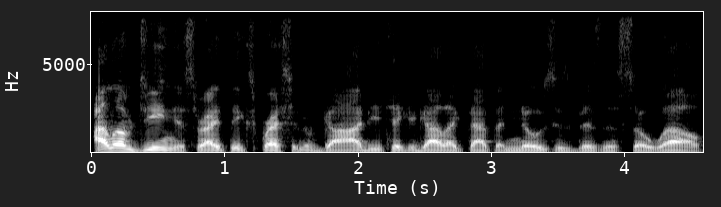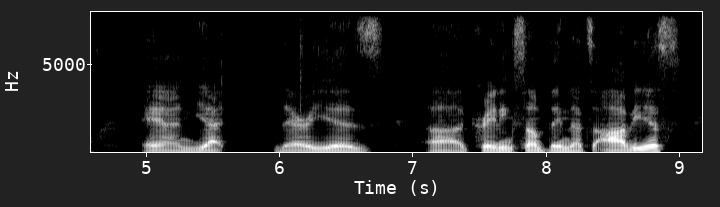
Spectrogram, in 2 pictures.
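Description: A man's voice: sits low, fairly even intonation, moderate pace, a little mellow, no echo. A man hosting a casual interview, talking in an enthusiastic, rambling way and heaping praise on his guest. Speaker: podcast host.

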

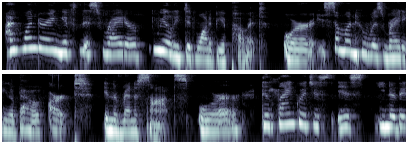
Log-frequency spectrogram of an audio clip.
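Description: A woman speaking as a podcast guest, measured and thoughtful as she reads and comments. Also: medium pitch, darkish tone, low-quality recording. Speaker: guest biologist. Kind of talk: podcast conversation with dramatic readings.

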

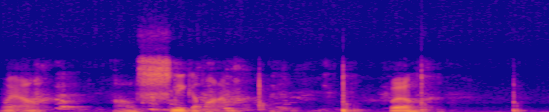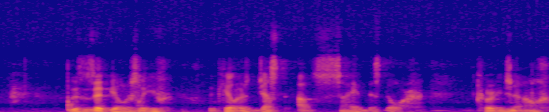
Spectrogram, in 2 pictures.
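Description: An actor playing a blustering, jittery middle-aged amateur sleuth in 1940s radio comedy, muttering to himself and breaking into theatrical exclamations. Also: male voice, low-pitched, takes it slowly, long pauses, background noise. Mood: shaky bravado. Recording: old radio broadcast with music behind.

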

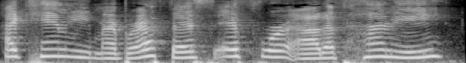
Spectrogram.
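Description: A woman's voice: sits high, measured pace, a little hiss or hum. A woman voicing an eager young boy in a children's story who loves honey.

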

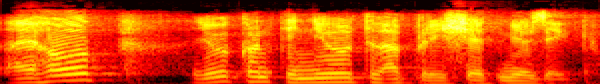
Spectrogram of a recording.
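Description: A man appearing as a guest on a radio quiz, putting formal, measured questions to children in a slightly halting way. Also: fairly high pitch, big pitch swings. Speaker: guest musician quizzing children. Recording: dull lo-fi vintage radio recording.

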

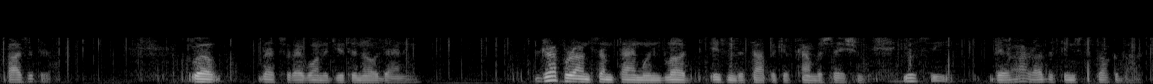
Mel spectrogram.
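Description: Male actor for easygoing American radio-drama police colleague, lowish voice, gently teasing, thin hissy old recording. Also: moderate pace, long pauses, narrow, tinny audio, lightly acted. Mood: matter-of-fact. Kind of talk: 1950s radio crime drama acting.

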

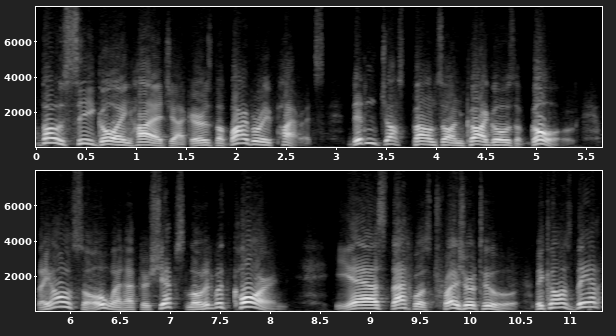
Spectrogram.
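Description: A man's voice: a little high, huge pitch swings, a little slow. A male announcer and narrator of an old radio show, delivering sponsor lines and narration in an emphatic, declamatory way. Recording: muffled old radio broadcast.

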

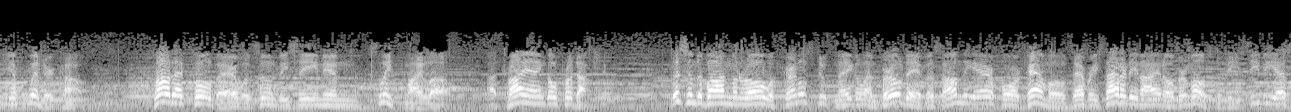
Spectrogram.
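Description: A man announcing formally and emphatically in polished 1940s radio style. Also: high-pitched. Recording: muffled 1940s radio broadcast. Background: music.

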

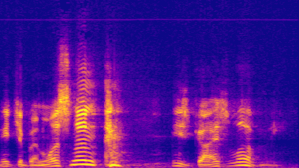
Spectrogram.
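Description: Brash New York tavern manager, lively swoops. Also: male voice, on the high side, measured pace, slightly rough, exaggerated voice. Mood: pleased, proud. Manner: streetwise, ungrammatical, pompous with malapropisms. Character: brash, self-important tavern manager hosting his own testimonial. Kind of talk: 1940s radio comedy acting. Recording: dull old radio recording, audience behind.

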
